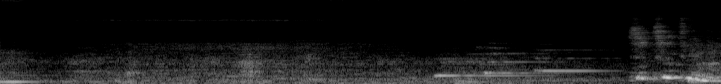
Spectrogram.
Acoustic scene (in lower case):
elevator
